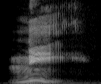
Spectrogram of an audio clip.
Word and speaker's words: knee: A silent K comes in front of N.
